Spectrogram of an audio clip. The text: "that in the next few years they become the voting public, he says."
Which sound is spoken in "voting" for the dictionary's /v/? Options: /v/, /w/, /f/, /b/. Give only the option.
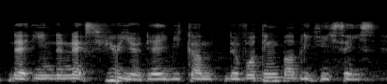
/v/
